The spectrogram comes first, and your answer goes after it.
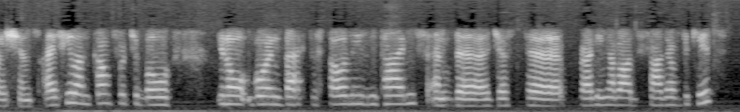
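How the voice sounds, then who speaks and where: In a Russian accent, a woman talks at a moderate pace in a fairly high pitch with ordinary pitch variation. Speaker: caller. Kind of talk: phone-in call. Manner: halting, many hesitations.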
